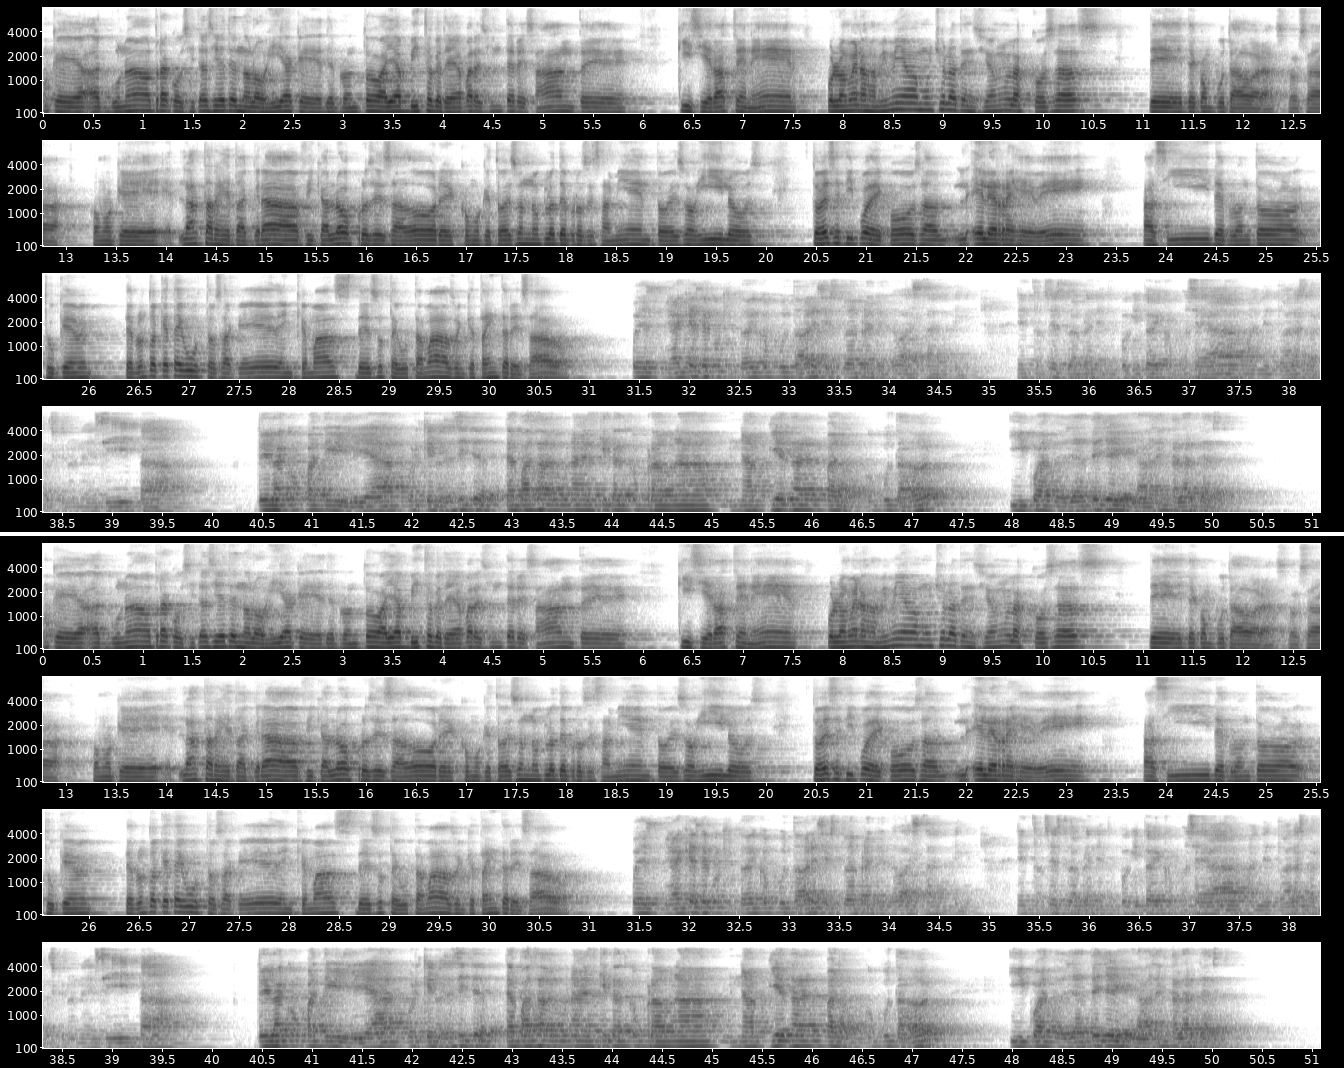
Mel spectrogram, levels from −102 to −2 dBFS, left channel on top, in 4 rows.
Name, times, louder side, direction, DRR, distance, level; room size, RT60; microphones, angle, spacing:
voice 1, 0.0-5.8 6.4-7.5 7.9-10.6 11.1-12.9 13.3-19.9 20.5-23.2 23.8-26.1 26.4-30.8, left 2 dB, 20° left, 10 dB, 0.4 m, -28 dB
voice 2, 31.4-34.7 35.3-39.6 40.5-47.2 48.0-50.0, equal, 20° right, 0 dB, 3.4 m, -39 dB
20.5 x 10.0 x 6.3 m, 1.0 s
head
